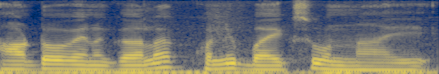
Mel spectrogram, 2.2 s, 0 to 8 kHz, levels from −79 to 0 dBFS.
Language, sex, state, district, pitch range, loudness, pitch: Telugu, male, Telangana, Mahabubabad, 120-145 Hz, -14 LUFS, 130 Hz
